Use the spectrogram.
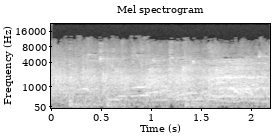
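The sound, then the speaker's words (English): Basketball dribbled on a court in the closing seconds of a game, a few dull bounces half-buried under loud, steady crowd noise. “And McDonald content to try and dribble this one out as Lau reaching in”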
